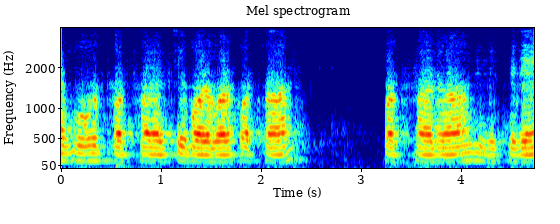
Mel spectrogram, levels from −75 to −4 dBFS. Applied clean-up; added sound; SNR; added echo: neural separator model SepFormer DNS4.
